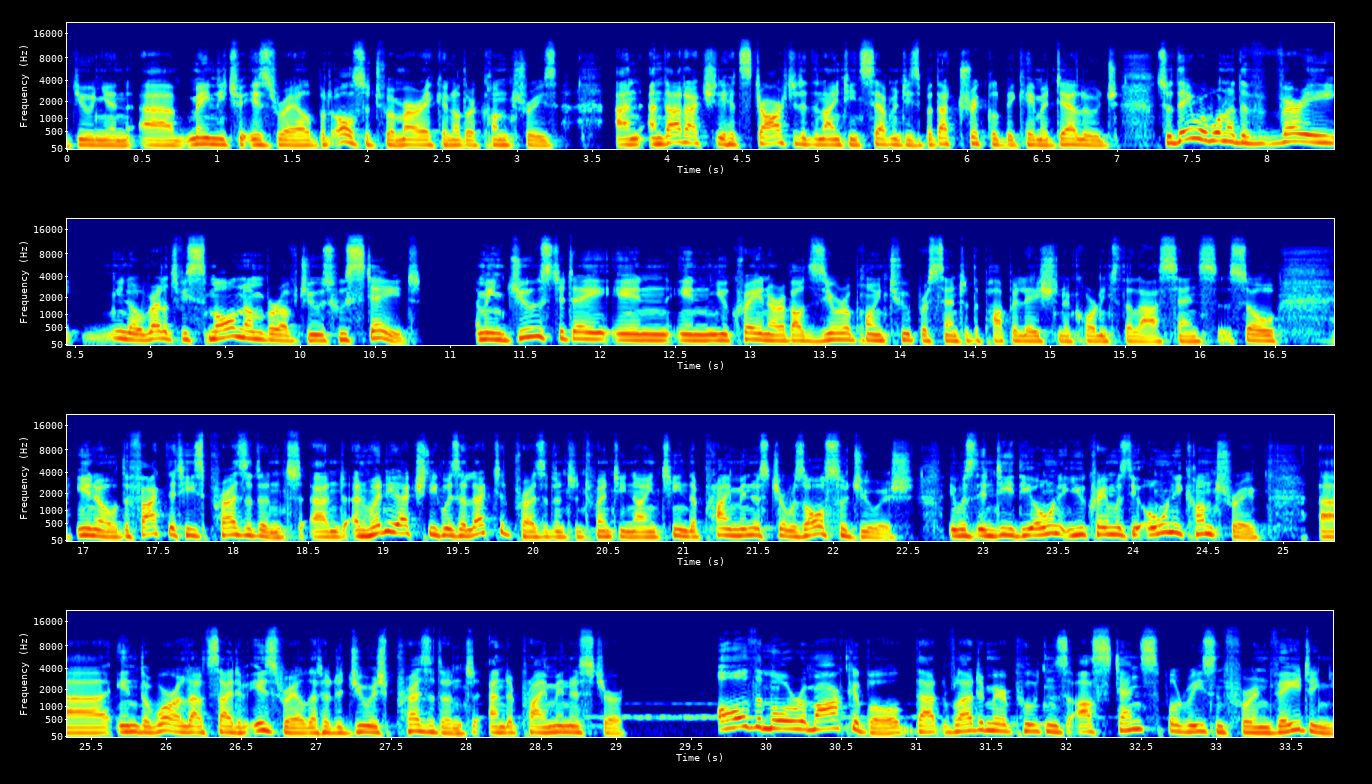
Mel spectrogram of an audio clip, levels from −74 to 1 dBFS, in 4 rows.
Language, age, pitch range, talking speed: English, 30-49, 125-170 Hz, 215 wpm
